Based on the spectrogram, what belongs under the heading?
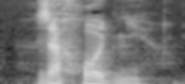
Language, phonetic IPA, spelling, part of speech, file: Belarusian, [zaˈxodnʲi], заходні, adjective, Be-заходні.ogg
- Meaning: west, western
